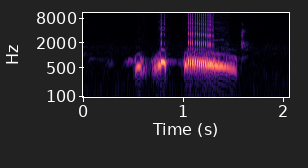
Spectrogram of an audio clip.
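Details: Loud, close 'thổ' voiced decoy spotted dove, used to lure other birds. A stuttered double note is followed by a full, slowly descending coo with strong overtones.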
